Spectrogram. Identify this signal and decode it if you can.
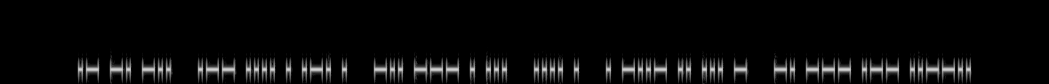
Morse code, heard as a keyed tone, about 32 wpm, 700 Hz. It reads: AND WHERE DOES HE EXIST NOW?
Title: Sentences from Top 1000 Words - Review Part 5 - 30wpm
